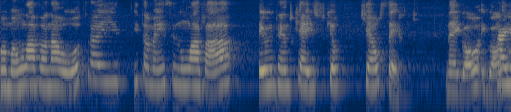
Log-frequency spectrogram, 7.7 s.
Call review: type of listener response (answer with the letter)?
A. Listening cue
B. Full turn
B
